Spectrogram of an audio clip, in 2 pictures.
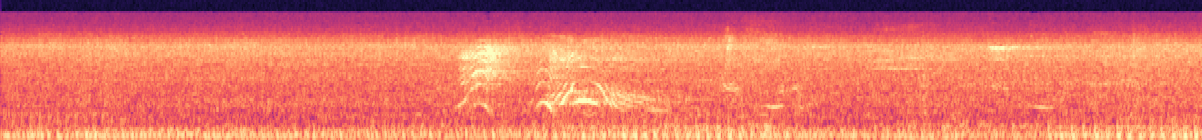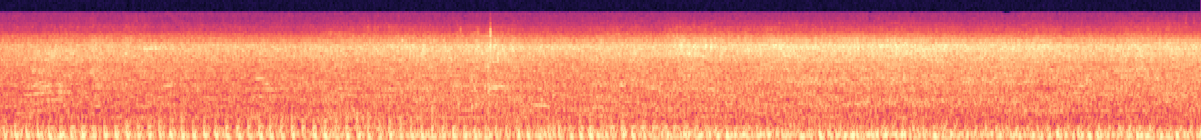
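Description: Steady low rumble of outdoor background noise, like a running engine, under indistinct voices. A brief cluster of high, sweeping chirps comes about two and a half seconds in.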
